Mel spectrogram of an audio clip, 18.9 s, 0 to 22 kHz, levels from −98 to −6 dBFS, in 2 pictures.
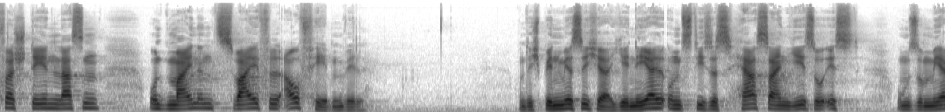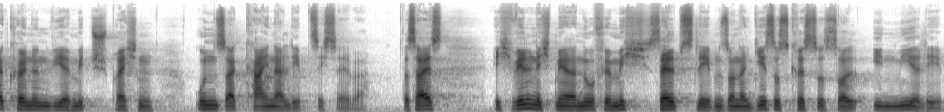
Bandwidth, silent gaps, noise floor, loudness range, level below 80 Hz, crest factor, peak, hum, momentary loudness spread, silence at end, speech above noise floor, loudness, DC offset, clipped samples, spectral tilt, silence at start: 19.5 kHz; none; -64 dBFS; 5 LU; -70 dBFS; 22 dB; -2 dBFS; none; 11 LU; 0 s; 40 dB; -24 LUFS; under 0.1%; under 0.1%; -4.5 dB/octave; 0 s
